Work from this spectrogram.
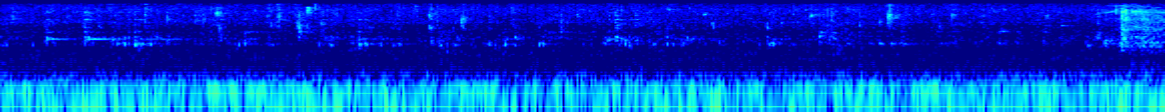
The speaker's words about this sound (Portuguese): Se você joga muito alto, a água passa muito rápido. E aí não vai dar sabor no seu café. Ah, tá certo. Então a gente tem a chaleira bico de ganso e a gente faz movimentos circulares para gerar turbulência.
